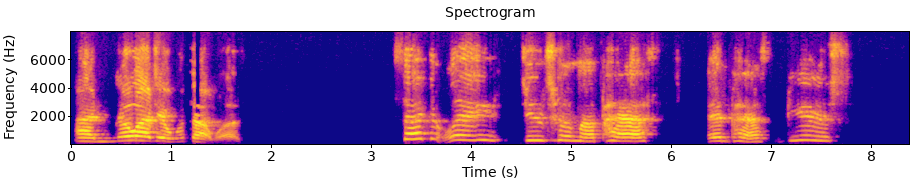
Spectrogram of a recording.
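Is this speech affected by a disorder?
Yes: cerebral palsy; severe rotator cuff tear.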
